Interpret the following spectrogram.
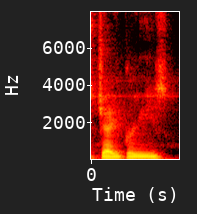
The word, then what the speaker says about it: J Breeze: oh God also J you can just pronounce my username as J Breeze which is easy for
